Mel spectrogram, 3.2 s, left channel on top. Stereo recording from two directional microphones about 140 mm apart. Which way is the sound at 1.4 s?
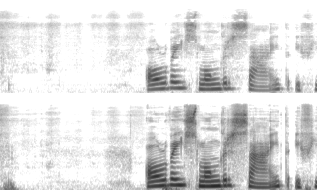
70° right (ahead or behind).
